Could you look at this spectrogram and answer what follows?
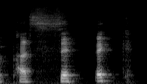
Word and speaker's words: Pacific: Pac like the first C is like the S sounding one. Pific. And then the second C is the K sounding one. So Pacific.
